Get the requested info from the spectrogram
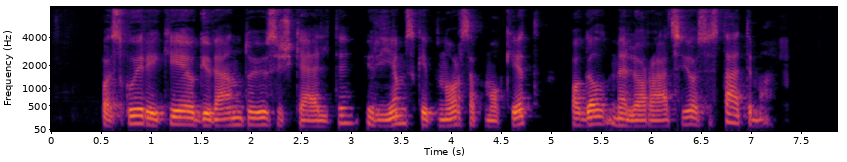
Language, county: Lithuanian, Šiauliai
